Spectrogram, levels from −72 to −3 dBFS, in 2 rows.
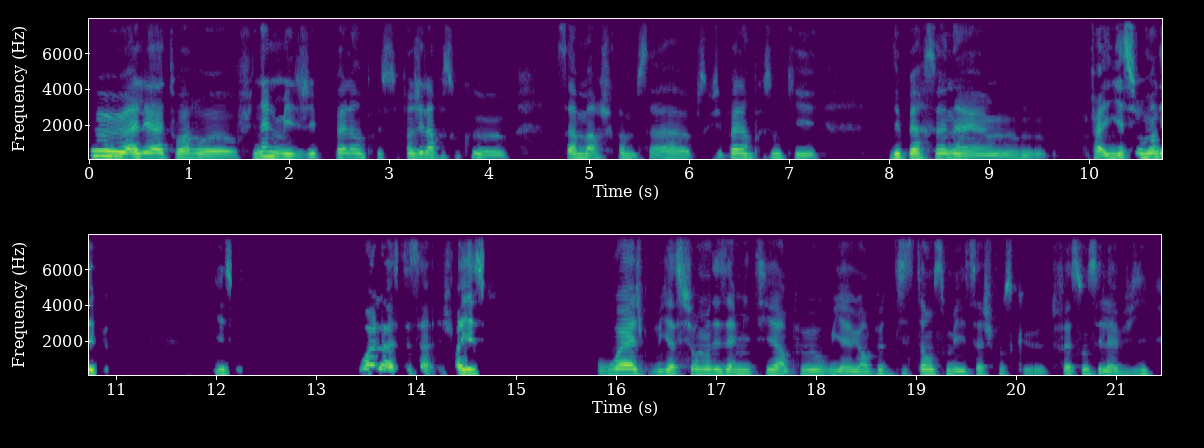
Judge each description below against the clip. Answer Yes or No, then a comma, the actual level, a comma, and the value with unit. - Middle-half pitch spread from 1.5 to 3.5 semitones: Yes, average, 2.9 semitones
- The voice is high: Yes, high, 195 Hz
